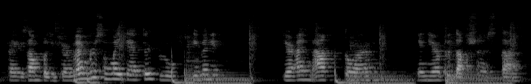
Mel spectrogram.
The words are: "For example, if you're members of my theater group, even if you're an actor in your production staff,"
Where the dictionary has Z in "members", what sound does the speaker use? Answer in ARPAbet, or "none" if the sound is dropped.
S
